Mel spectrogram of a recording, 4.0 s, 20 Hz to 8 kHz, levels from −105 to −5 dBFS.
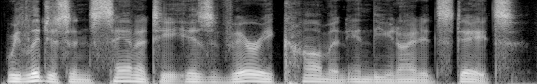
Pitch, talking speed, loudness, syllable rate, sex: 95 Hz, 135 wpm, -20 LUFS, 5.0 syllables/s, male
